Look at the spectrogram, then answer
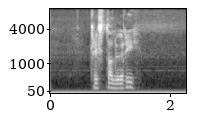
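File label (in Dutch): "kristallurie", Dutch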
